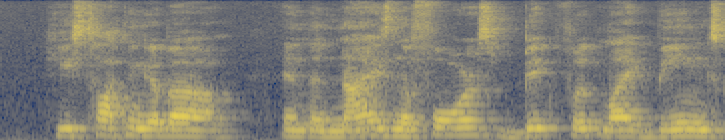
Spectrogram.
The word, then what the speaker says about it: Knysna: Nizhna, South Africa. It's spelled K-N-Y-S-N-A.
